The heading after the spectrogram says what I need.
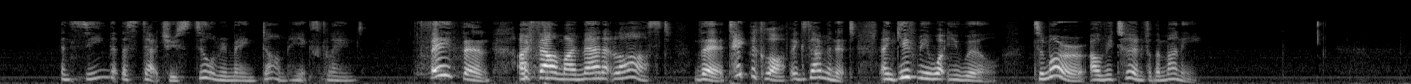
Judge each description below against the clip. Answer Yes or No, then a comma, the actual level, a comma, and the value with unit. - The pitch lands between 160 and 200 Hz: No, very high, 250 Hz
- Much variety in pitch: Yes, wide, 7.0 semitones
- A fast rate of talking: No, average, 155 wpm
